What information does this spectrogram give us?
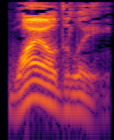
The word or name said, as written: wildly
